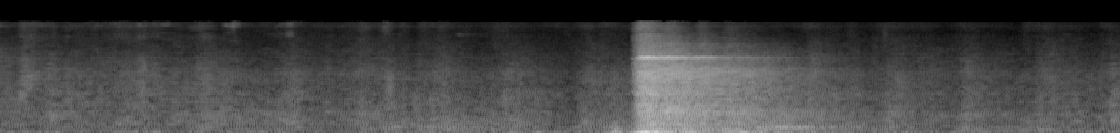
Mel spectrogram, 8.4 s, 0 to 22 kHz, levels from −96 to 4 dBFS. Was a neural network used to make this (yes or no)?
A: yes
